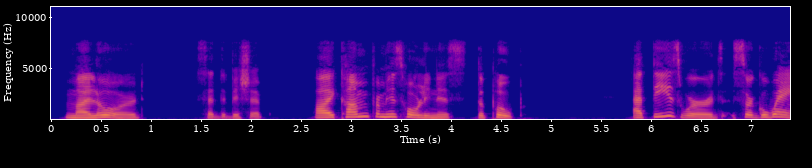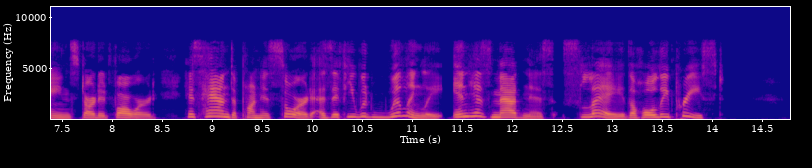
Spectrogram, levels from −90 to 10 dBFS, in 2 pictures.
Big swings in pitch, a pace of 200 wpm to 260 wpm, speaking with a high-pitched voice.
No: wide, 6.4 semitones; average, 145 wpm; high, 210 Hz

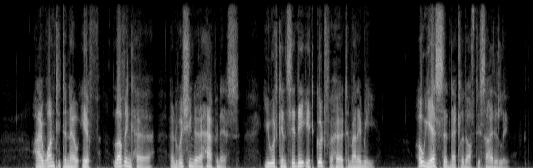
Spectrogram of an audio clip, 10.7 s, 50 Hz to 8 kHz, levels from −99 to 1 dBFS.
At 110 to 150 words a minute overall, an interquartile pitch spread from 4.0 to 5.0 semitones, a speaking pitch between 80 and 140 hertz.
Yes: average, 145 wpm; average, 4.7 semitones; low, 135 Hz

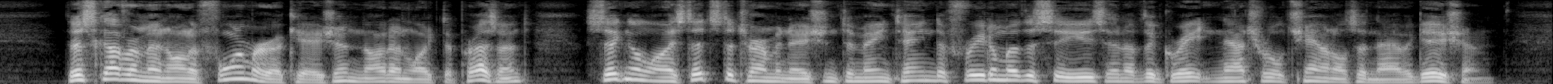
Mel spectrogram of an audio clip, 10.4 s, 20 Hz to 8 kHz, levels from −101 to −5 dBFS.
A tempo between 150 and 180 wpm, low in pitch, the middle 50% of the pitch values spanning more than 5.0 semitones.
Yes: average, 160 wpm; low, 130 Hz; wide, 5.6 semitones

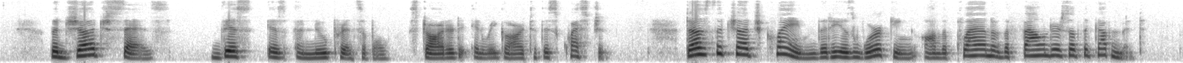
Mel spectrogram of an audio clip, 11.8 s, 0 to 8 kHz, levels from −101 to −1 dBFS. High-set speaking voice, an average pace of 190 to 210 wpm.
No: high, 195 Hz; average, 155 wpm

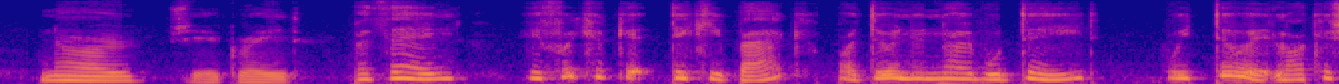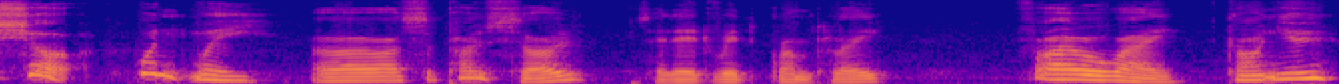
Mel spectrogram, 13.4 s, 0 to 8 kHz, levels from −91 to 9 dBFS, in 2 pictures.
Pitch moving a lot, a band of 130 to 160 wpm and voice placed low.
No: wide, 8.8 semitones; average, 155 wpm; medium, 165 Hz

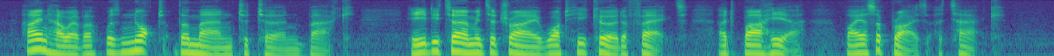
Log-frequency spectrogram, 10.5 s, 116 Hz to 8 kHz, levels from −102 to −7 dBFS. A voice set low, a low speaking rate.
Yes: low, 130 Hz; slow, 130 wpm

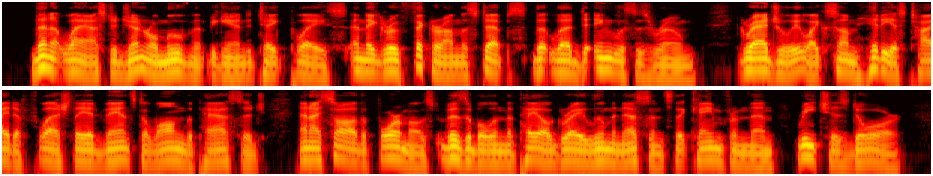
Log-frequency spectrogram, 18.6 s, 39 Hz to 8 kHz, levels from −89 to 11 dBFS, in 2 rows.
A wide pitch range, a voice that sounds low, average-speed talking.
No: average, 3.6 semitones; very low, 90 Hz; average, 170 wpm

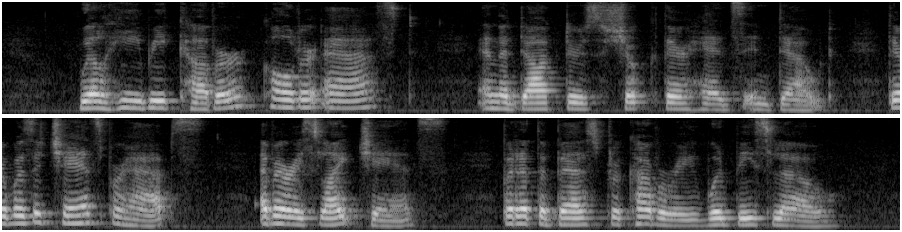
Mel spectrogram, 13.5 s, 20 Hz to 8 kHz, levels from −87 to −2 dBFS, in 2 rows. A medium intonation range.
Yes: average, 3.2 semitones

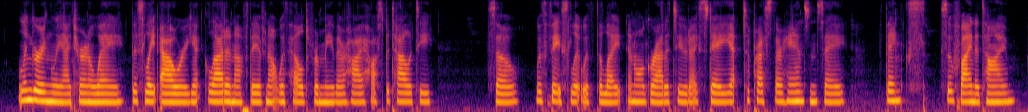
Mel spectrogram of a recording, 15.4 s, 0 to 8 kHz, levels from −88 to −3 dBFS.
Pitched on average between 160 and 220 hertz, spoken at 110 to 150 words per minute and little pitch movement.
No: high, 190 Hz; average, 165 wpm; narrow, 1.1 semitones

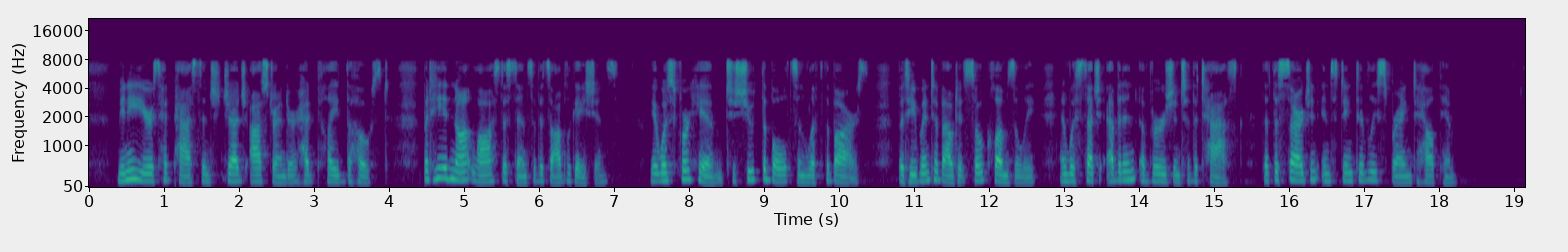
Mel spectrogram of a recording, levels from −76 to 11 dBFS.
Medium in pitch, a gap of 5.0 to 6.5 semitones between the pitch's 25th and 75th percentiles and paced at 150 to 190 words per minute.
No: medium, 165 Hz; average, 3.5 semitones; average, 175 wpm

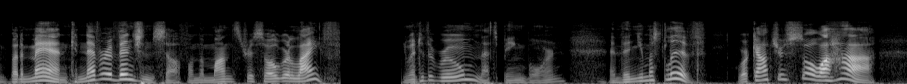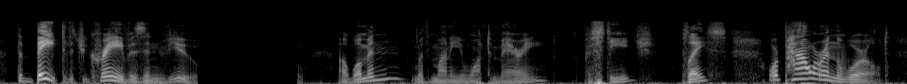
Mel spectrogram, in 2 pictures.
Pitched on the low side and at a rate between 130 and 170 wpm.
Yes: low, 130 Hz; average, 165 wpm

